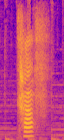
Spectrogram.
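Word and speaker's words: כ: Kaf, with spelt K-H-A-F, is the 13th letter. It is the same as kaf without the dagesh, pronounced with a KH, as in bark.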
